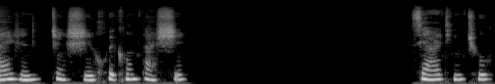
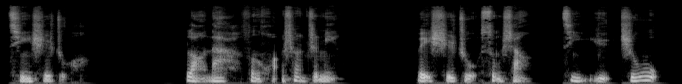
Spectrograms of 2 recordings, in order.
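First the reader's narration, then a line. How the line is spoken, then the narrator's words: Calm, unhurried. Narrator (Chinese): 那个声音却不见惊慌，依旧不紧不慢的道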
